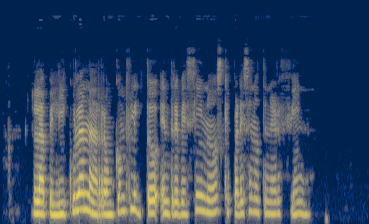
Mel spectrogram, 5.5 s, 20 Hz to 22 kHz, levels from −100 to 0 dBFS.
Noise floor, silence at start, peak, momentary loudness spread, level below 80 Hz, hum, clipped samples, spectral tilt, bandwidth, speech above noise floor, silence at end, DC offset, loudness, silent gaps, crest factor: -83 dBFS; 0.5 s; -2 dBFS; 10 LU; -64 dBFS; none; under 0.1%; -7 dB/octave; 7.8 kHz; 66 dB; 0.65 s; under 0.1%; -18 LUFS; none; 16 dB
